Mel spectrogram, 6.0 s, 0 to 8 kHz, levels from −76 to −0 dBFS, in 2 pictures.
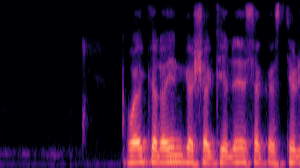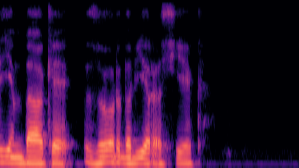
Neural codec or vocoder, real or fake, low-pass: autoencoder, 48 kHz, 32 numbers a frame, DAC-VAE, trained on Japanese speech; fake; 7.2 kHz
